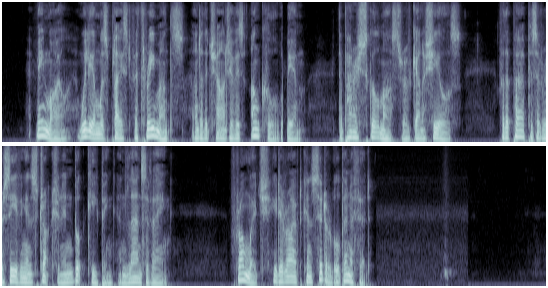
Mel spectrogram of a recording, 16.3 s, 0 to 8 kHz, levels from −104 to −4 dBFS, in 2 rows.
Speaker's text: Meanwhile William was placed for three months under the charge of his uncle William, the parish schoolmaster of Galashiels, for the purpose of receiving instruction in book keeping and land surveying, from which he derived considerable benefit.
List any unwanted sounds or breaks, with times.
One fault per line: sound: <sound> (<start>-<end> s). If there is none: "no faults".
sound: dropout (4.2-4.3 s)
sound: whoosh (14.7-15.0 s)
